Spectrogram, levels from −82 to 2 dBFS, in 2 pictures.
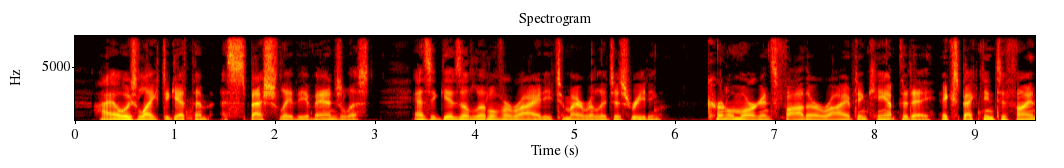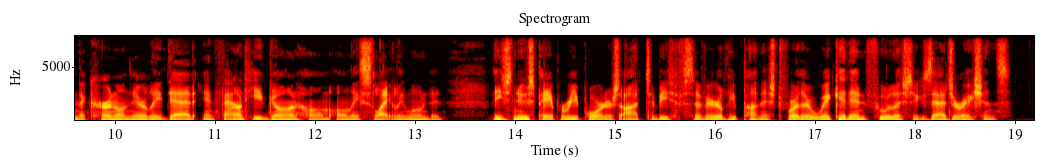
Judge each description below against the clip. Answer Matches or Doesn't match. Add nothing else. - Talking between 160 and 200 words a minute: Matches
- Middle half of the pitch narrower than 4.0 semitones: Matches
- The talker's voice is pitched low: Matches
